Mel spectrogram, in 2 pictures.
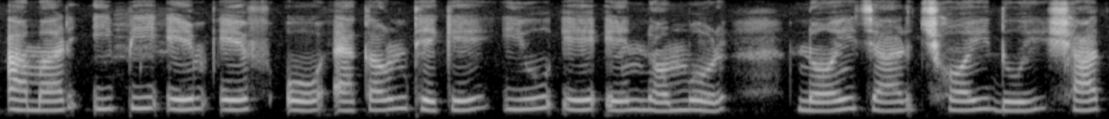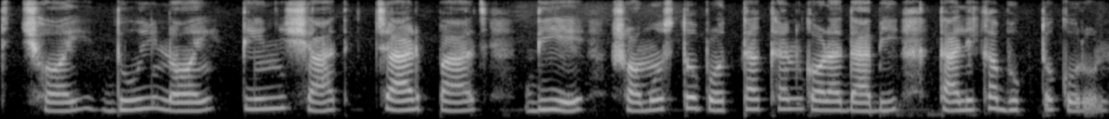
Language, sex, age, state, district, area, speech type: Bengali, female, 30-45, West Bengal, Bankura, urban, read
